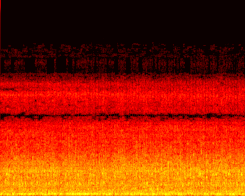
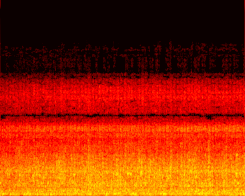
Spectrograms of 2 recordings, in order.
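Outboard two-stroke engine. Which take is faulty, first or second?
second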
